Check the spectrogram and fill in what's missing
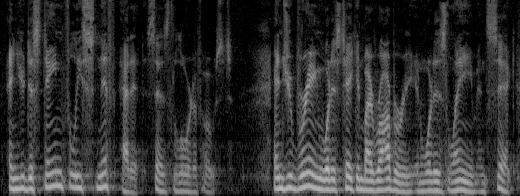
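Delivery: measured, solemn Bible reading; scripture reading. Acted. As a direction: read the prophet's words with gravity. Reads Malachi scripture aloud.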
